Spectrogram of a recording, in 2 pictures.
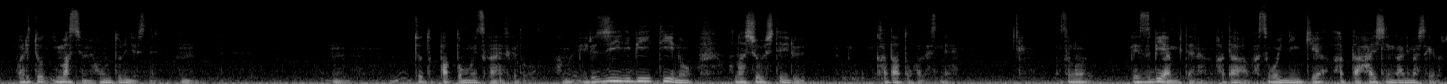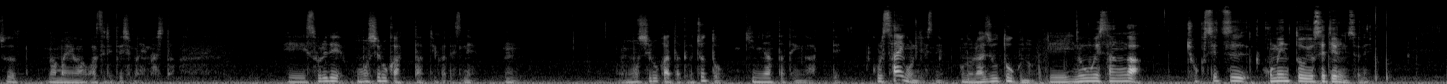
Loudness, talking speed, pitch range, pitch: -33 LUFS, 375 characters per minute, 75-100 Hz, 90 Hz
